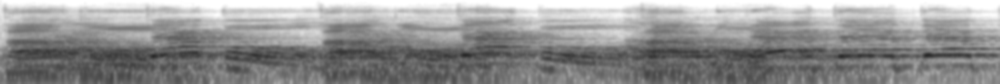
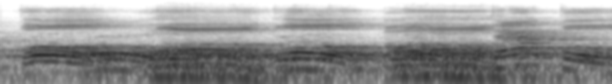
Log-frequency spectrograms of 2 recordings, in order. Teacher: ta tipis bunyinya di luar melebar te ta th tebal bunyinya di dalam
